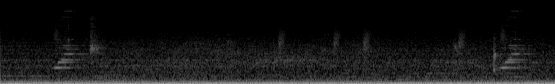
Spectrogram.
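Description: A short bright electronic chime rings twice.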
